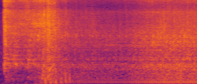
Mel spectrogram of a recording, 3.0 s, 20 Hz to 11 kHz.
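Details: Kubota ZD28 diesel mower after ignition switch and starter relay issues, with original switch refitted: brief crank catches at once and settles into steady even idle; starts normally and stop solenoid works.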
